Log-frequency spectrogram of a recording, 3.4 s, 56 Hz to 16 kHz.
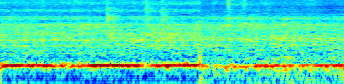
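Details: HL 1060Z 100W CO2 laser cutter water chiller running after power-on: a constant, even low hum near 200 Hz with no rattles or pitch wobble. The compressor is running smoothly; the air from the back gradually turns hot.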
